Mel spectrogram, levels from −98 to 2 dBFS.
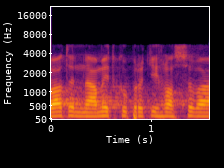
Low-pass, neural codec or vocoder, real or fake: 5.4 kHz; none; real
